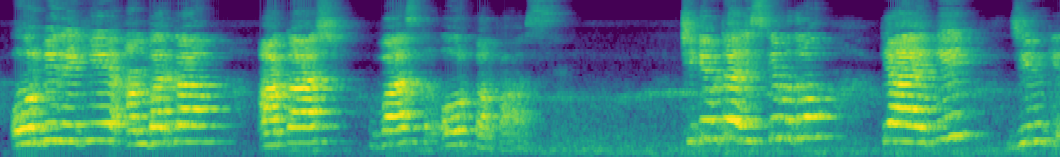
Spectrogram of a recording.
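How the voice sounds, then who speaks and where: A woman teaching a grammar lesson to students, calling them child and repeating each word slowly as she writes it. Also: high voice, pushed and bright. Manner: addresses students as child, repeats words slowly while writing. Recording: echoey room, mic at a distance.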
